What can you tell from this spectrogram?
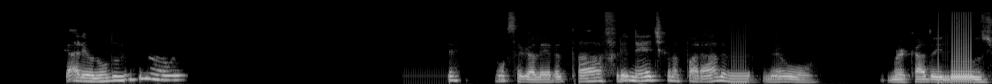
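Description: Speech with Bluetooth stutter at three points: 4.04 to 4.50 s, 7.32 to 7.50 s, and 9.38 to 9.75 s, where the last is broken into separate bursts, the longest about 0.21 s. Packets arrived late or not at all, so the receiver kept replaying its last short slice, giving a machine-gun buzz, before the speech jumped ahead. A waveform shows identical short segments repeating, and a spectrogram shows a regular striped pattern.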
